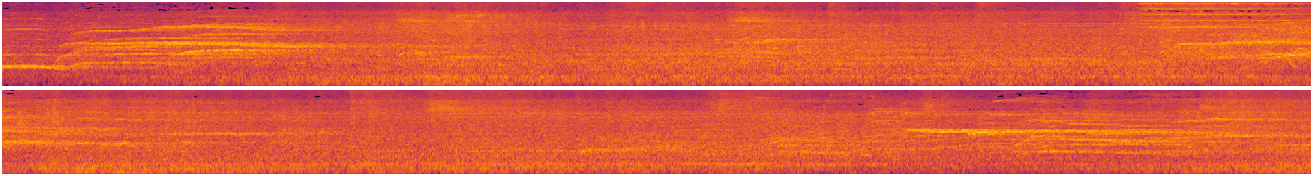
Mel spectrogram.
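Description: Roller coaster cars rattle and rumble along a track.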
